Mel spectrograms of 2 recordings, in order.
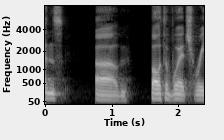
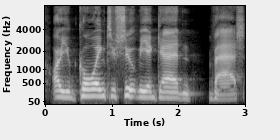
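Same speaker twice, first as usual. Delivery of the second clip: put-on character scream, pitched higher; 6 semitones higher, 9 dB louder than usual. Retelling a cartoon scene where Knives confronts Vash, retelling Knives's scream. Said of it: "Knives screams at him".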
